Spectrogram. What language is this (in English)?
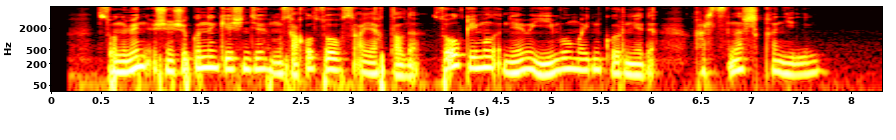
Kazakh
